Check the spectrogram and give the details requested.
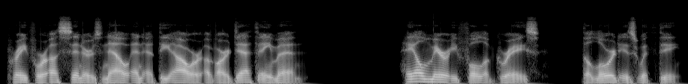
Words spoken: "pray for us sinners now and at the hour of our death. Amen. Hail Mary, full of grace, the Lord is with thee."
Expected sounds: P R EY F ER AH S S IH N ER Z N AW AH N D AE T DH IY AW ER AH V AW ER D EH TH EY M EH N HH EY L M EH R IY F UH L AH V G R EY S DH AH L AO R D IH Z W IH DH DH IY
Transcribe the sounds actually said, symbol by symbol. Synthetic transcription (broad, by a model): P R EY F ER AH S S IH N ER Z N AW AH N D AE T DH IY AW ER AH V AW ER D EH TH EY M EH N HH EY L M EH R IY F UH L AH V G R EY S DH AH L AO R D IH Z W IH DH DH IY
